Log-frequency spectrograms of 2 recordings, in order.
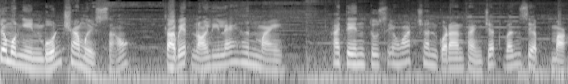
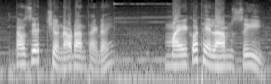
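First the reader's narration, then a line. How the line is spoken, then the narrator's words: Cold. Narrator (Vietnamese): Diệp Mặc lạnh lùng nói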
